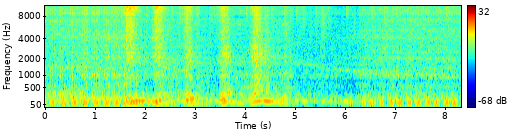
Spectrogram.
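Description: Turbocharged 2.4-litre four-cylinder of a Dodge Neon SRT-4 idling. About two seconds in it is blipped through about five quick revs, then settles back to a steady idle. Heard from inside the cabin, its loud exhaust runs right under the floor.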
